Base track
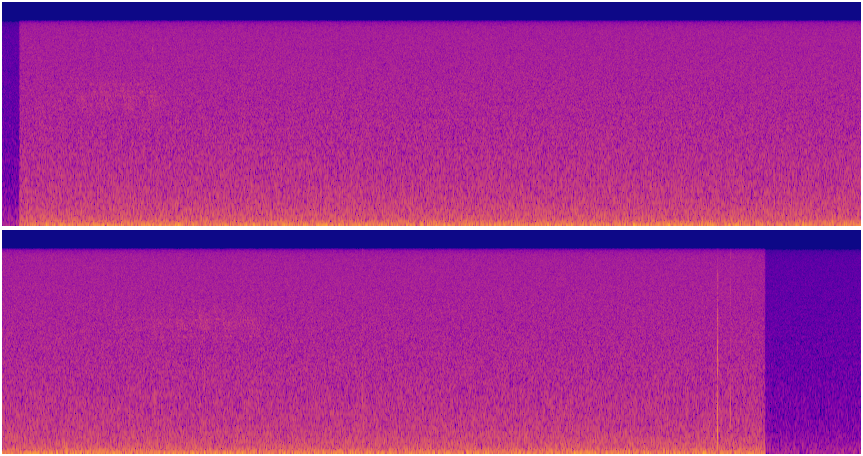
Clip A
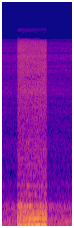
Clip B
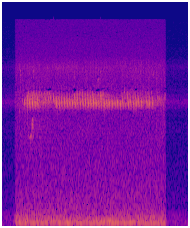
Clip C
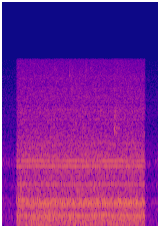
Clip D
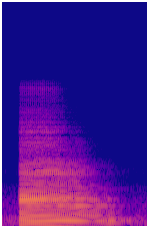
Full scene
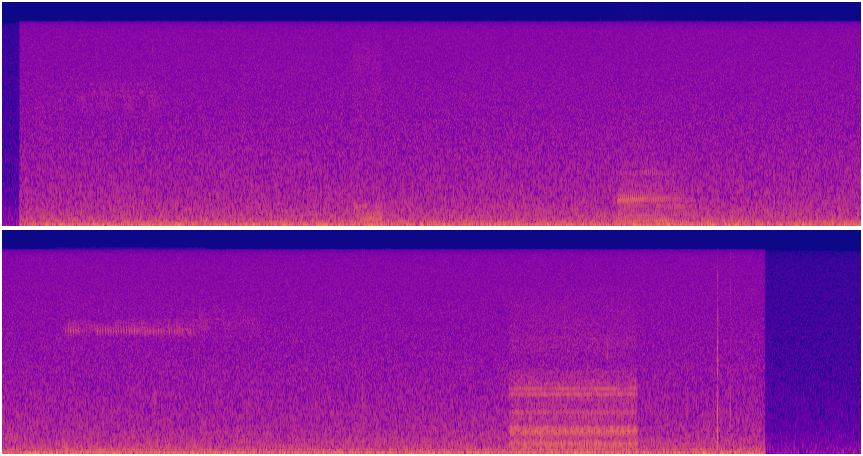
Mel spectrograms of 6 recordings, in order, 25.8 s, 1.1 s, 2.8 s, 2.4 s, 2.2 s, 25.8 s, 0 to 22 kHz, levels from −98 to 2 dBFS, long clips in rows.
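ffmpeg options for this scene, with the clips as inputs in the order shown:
ffmpeg -i bed.wav -i cue0.wav -i cue1.wav -i cue2.wav -i cue3.wav -filter_complex "[0:a]volume=-8.5dB[link_01];[4:a]aeval=exprs='val(0)+0.5*0.00668*sgn(val(0))':channel_layout=same[link_02];[3:a]equalizer=frequency=1900:width=7.5:gain=-14[link_03];[1:a]atrim=end=1.05,asetpts=PTS-STARTPTS,volume=-13dB,afade=type=in:duration=0.004:curve=hsin,afade=type=out:start_time=1.046:duration=0.004:curve=hsin,adelay=5030[link_04];[link_02]atrim=end=2.18,asetpts=PTS-STARTPTS,volume=-8.5dB,afade=type=in:duration=0.004:curve=hsin,afade=type=out:start_time=2.176:duration=0.004:curve=hsin,adelay=8970[link_05];[2:a]atrim=end=2.79,asetpts=PTS-STARTPTS,volume=-9.5dB,afade=type=in:duration=0.004:curve=hsin,afade=type=out:start_time=2.786:duration=0.004:curve=hsin,adelay=13500[link_06];[link_03]atrim=end=2.35,asetpts=PTS-STARTPTS,volume=-2dB,afade=type=in:duration=0.004:curve=hsin,afade=type=out:start_time=2.346:duration=0.004:curve=hsin,adelay=20270[link_07];[link_01][link_04][link_05][link_06][link_07]amix=inputs=5:normalize=0" out.wav

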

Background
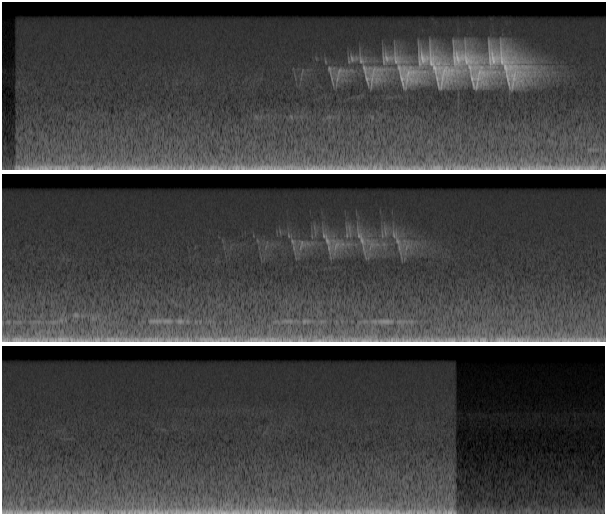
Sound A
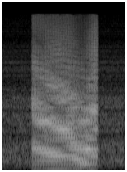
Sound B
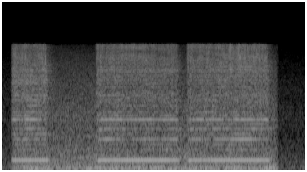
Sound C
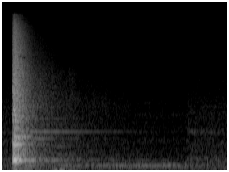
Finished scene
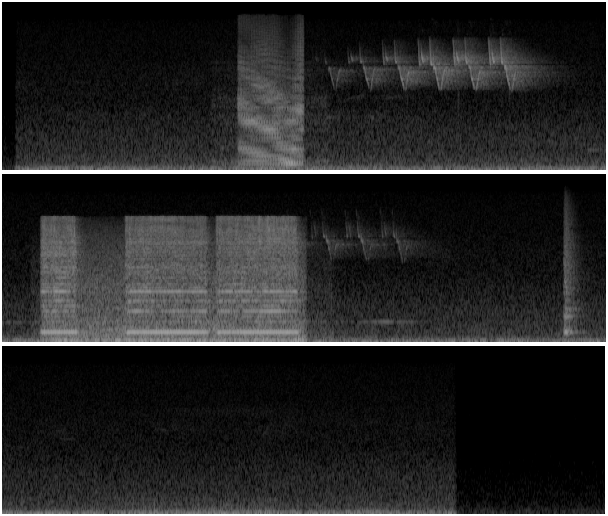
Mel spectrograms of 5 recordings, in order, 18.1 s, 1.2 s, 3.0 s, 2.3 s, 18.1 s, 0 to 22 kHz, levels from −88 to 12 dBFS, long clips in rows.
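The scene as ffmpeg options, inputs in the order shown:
ffmpeg -i bed.wav -i cue0.wav -i cue1.wav -i cue2.wav -filter_complex "[0:a]volume=-18.5dB[link_01];[1:a]lowshelf=frequency=250:width_type=q:width=1.5:gain=9.5[link_02];[2:a]equalizer=frequency=87:width=1.5:gain=-4.5[link_03];[link_02]atrim=end=1.23,asetpts=PTS-STARTPTS,volume=-10dB,afade=type=in:duration=0.05,afade=type=out:start_time=1.18:duration=0.05,adelay=2060[link_04];[link_03]atrim=end=3.03,asetpts=PTS-STARTPTS,volume=-0.5dB,afade=type=in:duration=0.004:curve=hsin,afade=type=out:start_time=3.026:duration=0.004:curve=hsin,adelay=6330[link_05];[3:a]atrim=end=2.25,asetpts=PTS-STARTPTS,volume=-15.5dB,afade=type=in:duration=0.004:curve=hsin,afade=type=out:start_time=2.246:duration=0.004:curve=hsin,adelay=11550[link_06];[link_01][link_04][link_05][link_06]amix=inputs=4:normalize=0" out.wav

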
